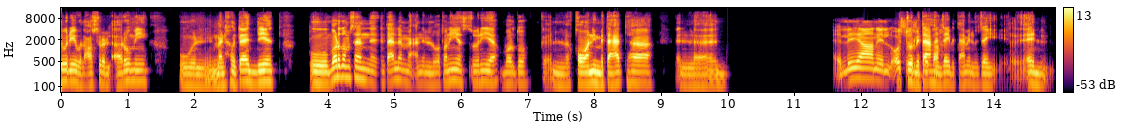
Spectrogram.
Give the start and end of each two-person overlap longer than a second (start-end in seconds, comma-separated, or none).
none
